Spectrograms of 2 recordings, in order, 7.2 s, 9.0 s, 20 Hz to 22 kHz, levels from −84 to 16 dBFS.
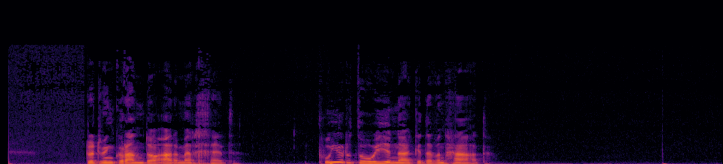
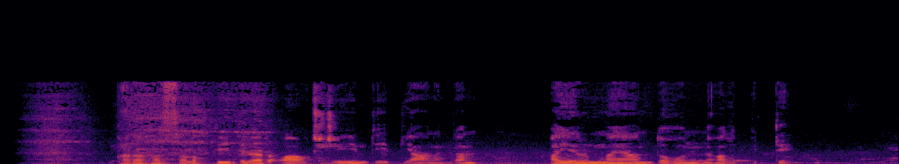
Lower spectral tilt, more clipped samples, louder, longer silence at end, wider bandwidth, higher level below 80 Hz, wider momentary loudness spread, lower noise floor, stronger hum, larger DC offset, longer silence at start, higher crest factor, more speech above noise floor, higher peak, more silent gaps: first, -7.5 dB/octave vs -5.5 dB/octave; neither; first, -24 LUFS vs -28 LUFS; first, 0.6 s vs 0 s; first, 15.5 kHz vs 11.5 kHz; first, -42 dBFS vs -50 dBFS; second, 11 LU vs 16 LU; first, -62 dBFS vs -55 dBFS; neither; neither; second, 0.1 s vs 0.3 s; about the same, 22 dB vs 20 dB; first, 39 dB vs 28 dB; first, -4 dBFS vs -10 dBFS; neither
